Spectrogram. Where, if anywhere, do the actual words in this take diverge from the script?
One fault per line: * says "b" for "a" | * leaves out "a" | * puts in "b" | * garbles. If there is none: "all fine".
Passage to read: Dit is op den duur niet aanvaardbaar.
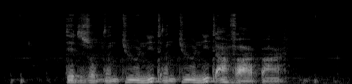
* puts in "den duur niet"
